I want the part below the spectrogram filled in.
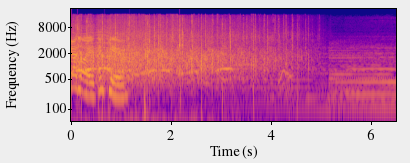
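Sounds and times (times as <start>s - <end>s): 
faint cheers: 0.0s - 4.6s
live audience applause: 0.0s - 5.2s
speech: 0.1s - 1.3s.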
